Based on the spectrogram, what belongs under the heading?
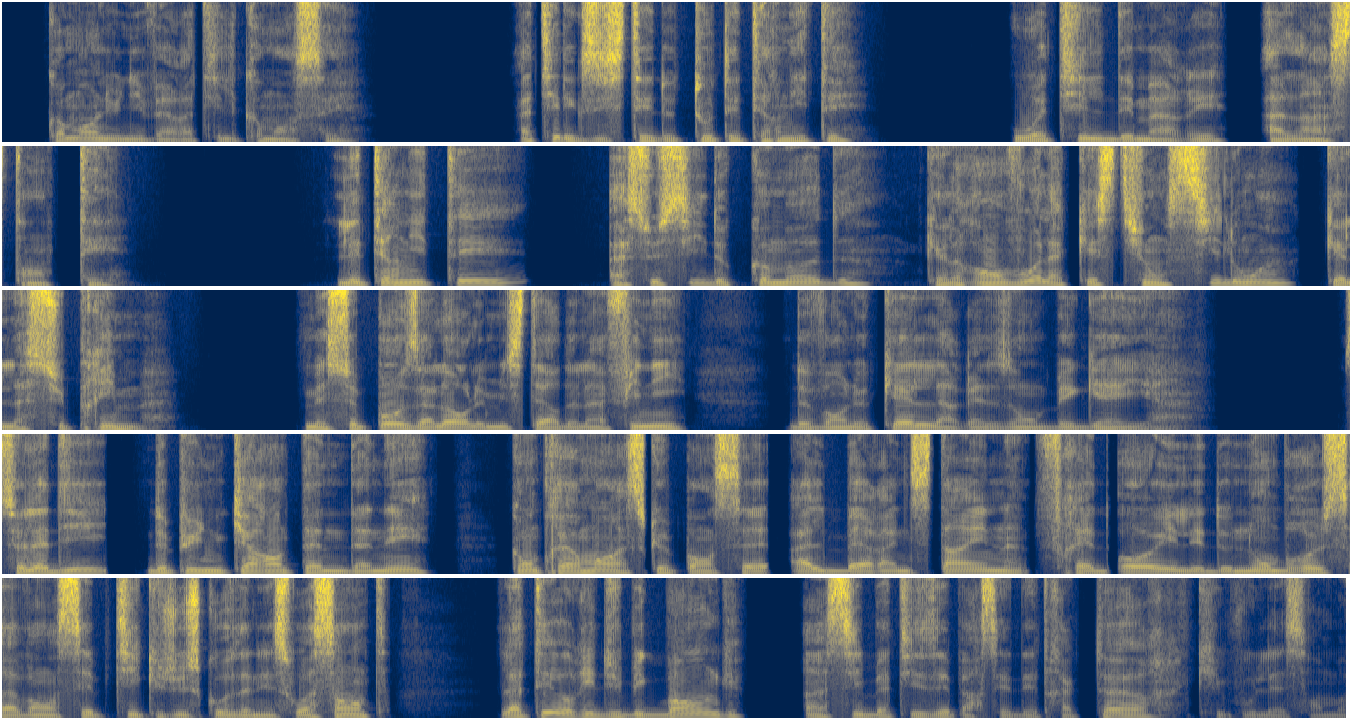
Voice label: narration

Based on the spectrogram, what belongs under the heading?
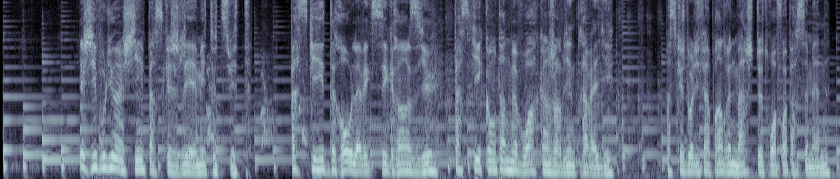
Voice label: Démo Animaux

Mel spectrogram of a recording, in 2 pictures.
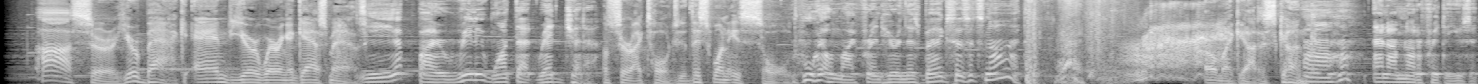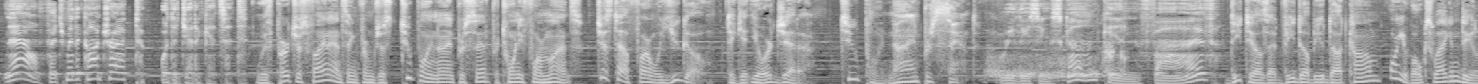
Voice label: démo anglais

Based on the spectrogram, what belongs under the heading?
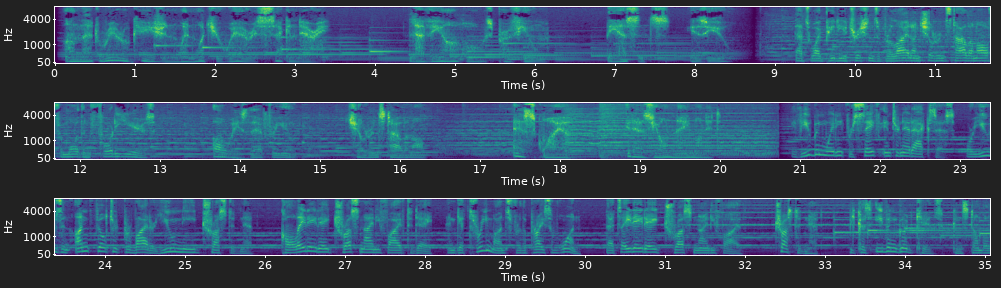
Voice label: démo anglais

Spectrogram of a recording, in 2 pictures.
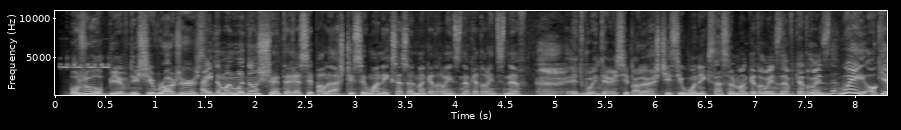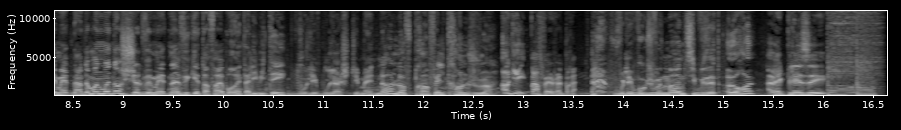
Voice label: Vendeur Comique

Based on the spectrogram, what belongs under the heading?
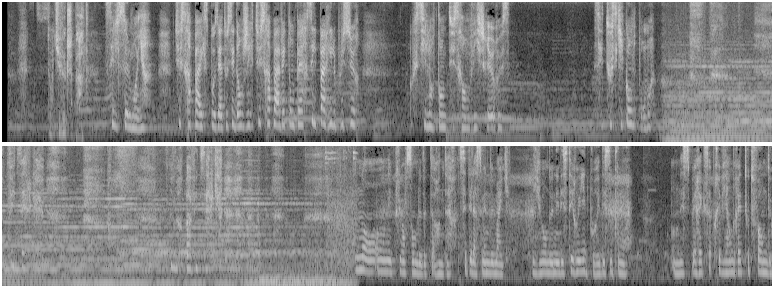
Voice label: DOUBLAGE

